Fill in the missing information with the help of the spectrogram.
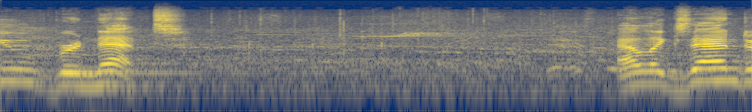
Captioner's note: crowd cheers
